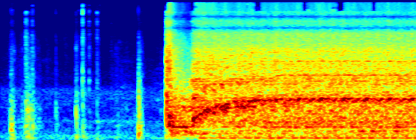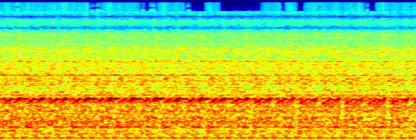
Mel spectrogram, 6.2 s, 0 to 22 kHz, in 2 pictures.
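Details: International Harvester Cub Cadet 1641 lawn tractor, unstarted about 10-15 years, fresh gas, dead battery aided by jump pack and charger: starter whirs steadily, cranks evenly without firing; suspected no fuel getting through; crank no start, jump pack run down.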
